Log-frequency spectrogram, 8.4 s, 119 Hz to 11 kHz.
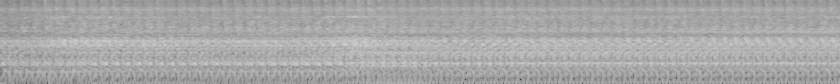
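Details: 1970s Crane Carrier 10-wheel-drive truck, Detroit 6-71 two-stroke diesel, after freeing four stuck injectors: fast, busy even beat, firing on all cylinders and holding a steady idle without stumbling.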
